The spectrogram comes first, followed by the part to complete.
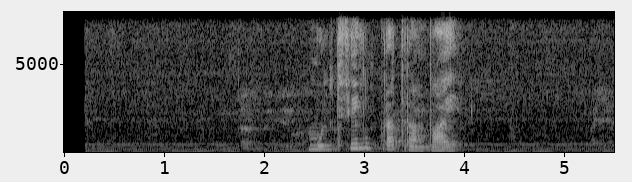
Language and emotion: Russian, neutral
